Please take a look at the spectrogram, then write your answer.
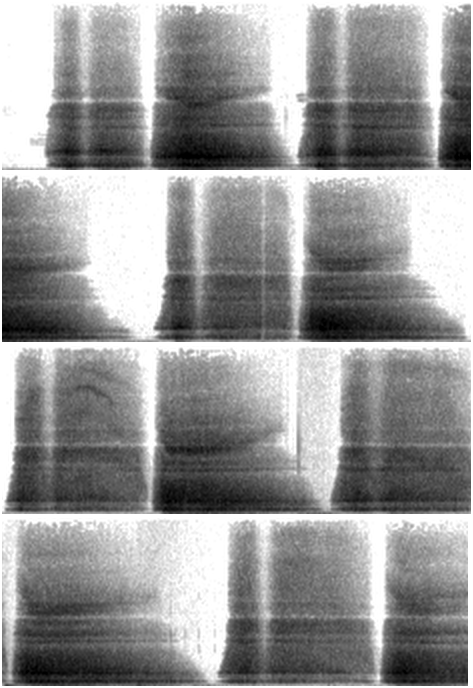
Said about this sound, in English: Letting the breath do the work. You're safe to feel, you're safe to release focusing on breathing in what you desire to feel and exhaling what no longer serves.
